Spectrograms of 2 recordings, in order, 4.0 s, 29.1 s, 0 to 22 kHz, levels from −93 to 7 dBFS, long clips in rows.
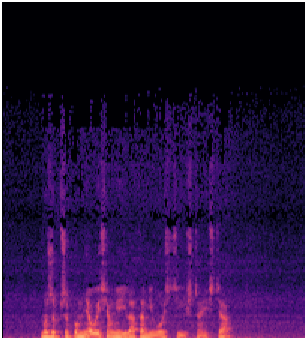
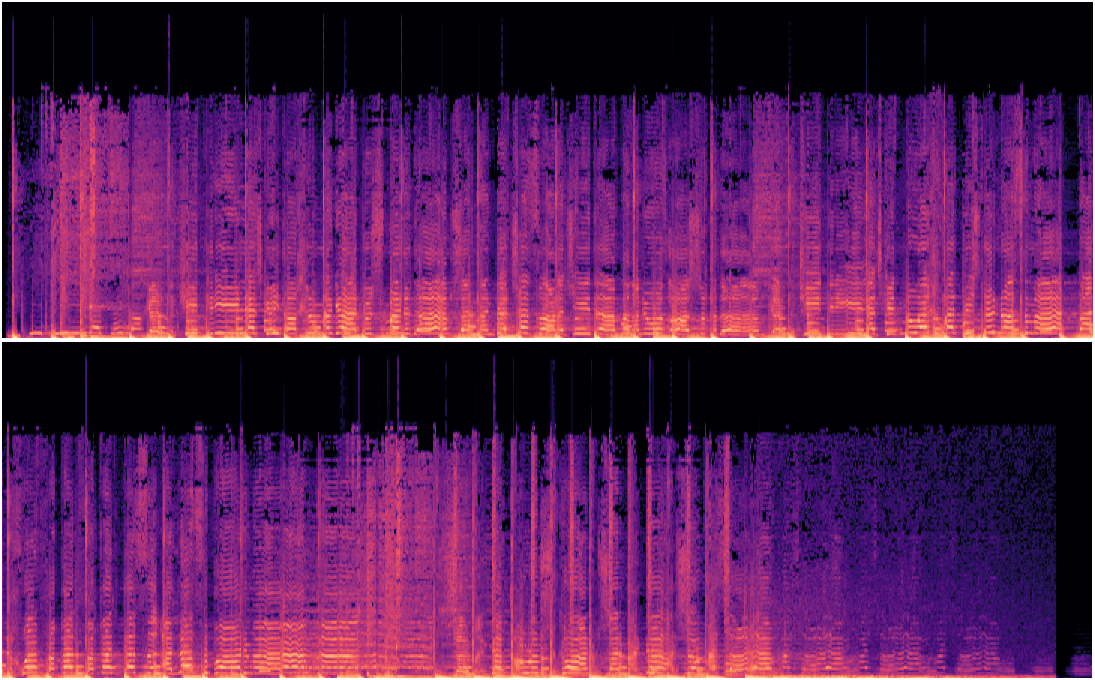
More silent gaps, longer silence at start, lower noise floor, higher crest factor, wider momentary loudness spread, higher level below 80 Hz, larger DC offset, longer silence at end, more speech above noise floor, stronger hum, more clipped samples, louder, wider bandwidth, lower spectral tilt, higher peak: neither; first, 0.5 s vs 0.1 s; first, -49 dBFS vs -45 dBFS; first, 16 dB vs 8 dB; first, 11 LU vs 6 LU; second, -46 dBFS vs -10 dBFS; second, under 0.1% vs 0.5%; first, 0.95 s vs 0.6 s; second, 32 dB vs 37 dB; neither; neither; second, -19 LUFS vs -10 LUFS; second, 7.6 kHz vs 15.5 kHz; first, -8 dB/octave vs -6 dB/octave; second, -4 dBFS vs 0 dBFS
